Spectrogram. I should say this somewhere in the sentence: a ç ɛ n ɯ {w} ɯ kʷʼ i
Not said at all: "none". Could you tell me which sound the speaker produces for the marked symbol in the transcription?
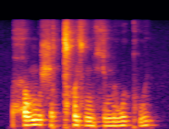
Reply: w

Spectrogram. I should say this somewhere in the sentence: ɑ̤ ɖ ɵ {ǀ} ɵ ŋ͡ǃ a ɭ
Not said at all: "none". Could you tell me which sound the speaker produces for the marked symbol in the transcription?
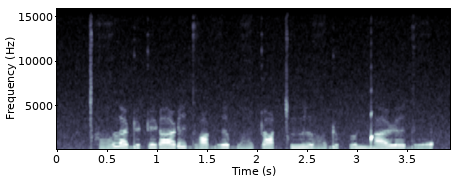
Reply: k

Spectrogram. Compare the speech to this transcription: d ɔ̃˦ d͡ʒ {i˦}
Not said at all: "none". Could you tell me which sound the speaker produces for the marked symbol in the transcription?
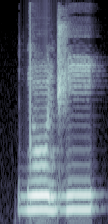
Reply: i˦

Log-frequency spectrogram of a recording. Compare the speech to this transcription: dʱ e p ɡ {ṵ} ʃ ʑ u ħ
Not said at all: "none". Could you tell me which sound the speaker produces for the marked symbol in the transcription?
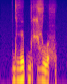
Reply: ṵ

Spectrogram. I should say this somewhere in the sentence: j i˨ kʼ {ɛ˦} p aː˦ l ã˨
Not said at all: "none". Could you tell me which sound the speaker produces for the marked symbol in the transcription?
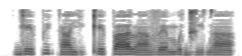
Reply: e˦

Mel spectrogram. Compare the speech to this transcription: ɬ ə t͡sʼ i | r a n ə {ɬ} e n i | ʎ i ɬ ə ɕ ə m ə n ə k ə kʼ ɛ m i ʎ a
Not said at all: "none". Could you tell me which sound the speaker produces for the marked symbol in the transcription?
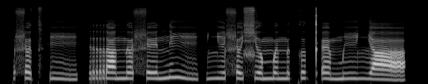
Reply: ɬ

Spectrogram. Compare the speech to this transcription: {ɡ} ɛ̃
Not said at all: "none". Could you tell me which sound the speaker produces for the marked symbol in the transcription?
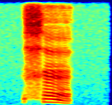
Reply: x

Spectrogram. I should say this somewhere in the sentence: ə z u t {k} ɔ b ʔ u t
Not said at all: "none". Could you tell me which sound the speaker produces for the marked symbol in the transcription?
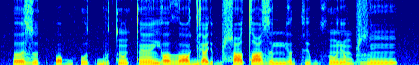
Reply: p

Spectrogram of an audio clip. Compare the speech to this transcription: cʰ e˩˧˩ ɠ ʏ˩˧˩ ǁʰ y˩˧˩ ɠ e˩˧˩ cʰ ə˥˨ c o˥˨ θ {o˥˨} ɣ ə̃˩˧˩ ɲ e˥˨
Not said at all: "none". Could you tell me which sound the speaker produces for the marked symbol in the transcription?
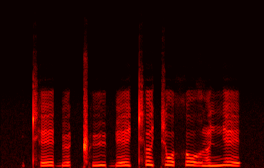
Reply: o˥˨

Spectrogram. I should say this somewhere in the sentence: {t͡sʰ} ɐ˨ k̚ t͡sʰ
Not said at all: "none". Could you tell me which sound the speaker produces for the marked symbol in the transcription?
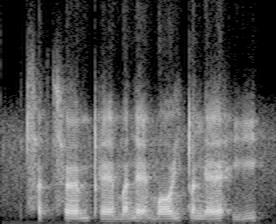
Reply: t͡sʰ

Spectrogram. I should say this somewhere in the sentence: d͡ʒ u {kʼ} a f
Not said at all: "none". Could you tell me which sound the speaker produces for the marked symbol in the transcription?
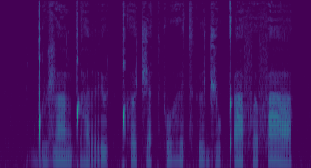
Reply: kʼ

